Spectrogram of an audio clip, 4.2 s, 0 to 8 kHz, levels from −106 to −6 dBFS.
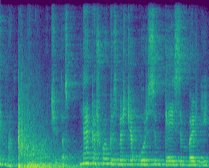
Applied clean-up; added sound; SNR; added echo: none; Explosion; 0 dB; reverberation time 0.8 s.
